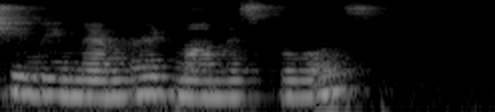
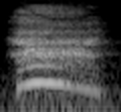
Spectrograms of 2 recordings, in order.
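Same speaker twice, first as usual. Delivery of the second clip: gasp; 6 semitones higher, 9 dB louder than usual. Acted. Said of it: "gasped another".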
